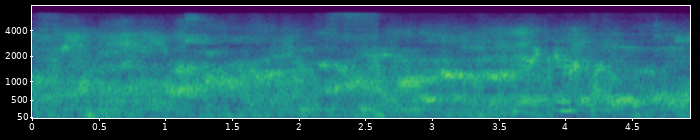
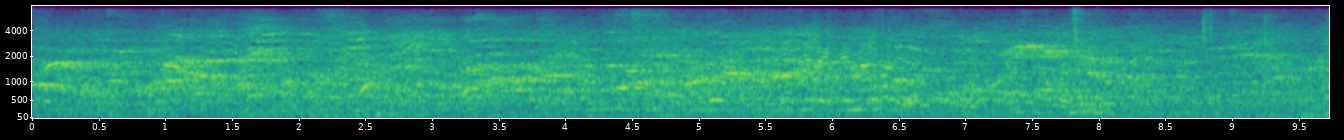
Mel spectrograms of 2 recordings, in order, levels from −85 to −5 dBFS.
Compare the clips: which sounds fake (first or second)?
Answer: first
